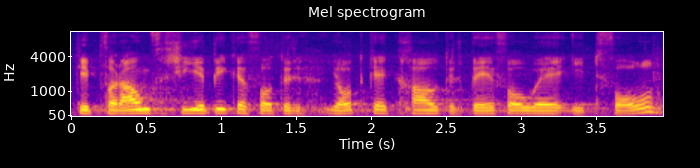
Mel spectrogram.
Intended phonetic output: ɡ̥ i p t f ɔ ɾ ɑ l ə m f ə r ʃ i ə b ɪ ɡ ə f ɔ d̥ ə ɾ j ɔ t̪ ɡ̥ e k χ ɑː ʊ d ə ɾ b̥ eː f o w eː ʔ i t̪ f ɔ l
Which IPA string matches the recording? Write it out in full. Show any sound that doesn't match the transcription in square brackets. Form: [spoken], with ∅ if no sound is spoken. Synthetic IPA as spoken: ɡ̥ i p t f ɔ ɾ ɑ l ə m f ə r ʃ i ə b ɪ ɡ ə f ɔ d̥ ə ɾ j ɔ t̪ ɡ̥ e k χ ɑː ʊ d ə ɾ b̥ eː f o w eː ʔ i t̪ f ɔ l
